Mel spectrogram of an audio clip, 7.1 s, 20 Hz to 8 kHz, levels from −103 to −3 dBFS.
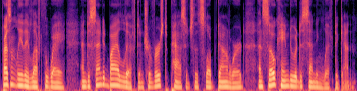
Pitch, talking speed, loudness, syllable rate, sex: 125 Hz, 210 wpm, -20 LUFS, 5.9 syllables/s, male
